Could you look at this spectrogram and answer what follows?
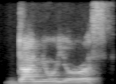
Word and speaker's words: Daniel Yores: episode i have a guest with me called daniel euris i ever pronounced that correctly you did okay and uh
